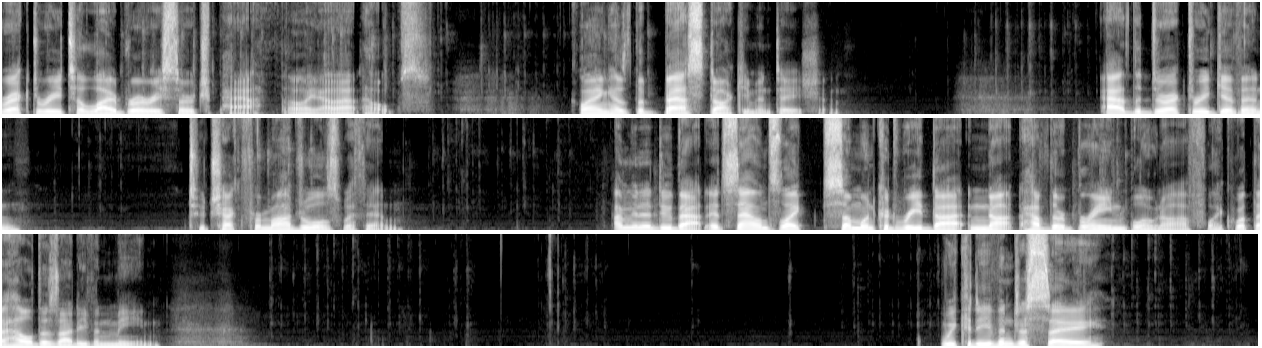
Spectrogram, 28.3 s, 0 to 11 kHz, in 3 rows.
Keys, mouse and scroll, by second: 0.0 alt+b, 0.3 alt+f, 0.5 alt+f, 0.7 alt+f, 0.8 alt+b, 1.0 alt+b, 1.2 alt+b, 1.3 alt+b, 1.5 alt+b, 1.7 alt+b, 1.9 alt+b, 2.4 ctrl+space, 2.4 ctrl+e, 2.5 ctrl+g, 2.9 ctrl+s, 3.1 ctrl+a, 3.2 ctrl+space, 3.2 ctrl+e, 3.3 ctrl+g, 3.9 alt+b, 4.0 alt+b, 4.2 alt+b, 4.4 alt+b, 4.6 alt+b, 4.8 alt+b, 5.2 alt+b, 7.5 ctrl+alt+f, 7.7 ctrl+alt+f, 7.8 ctrl+alt+f, 8.0 ctrl+alt+f, 8.2 ctrl+alt+f, 8.8 ctrl+alt+b, 9.0 ctrl+alt+f, 9.2 ctrl+alt+f, 9.7 ctrl+alt+b, 10.1 ctrl+alt+f, 10.3 ctrl+alt+f, 11.0 ctrl+alt+f, 11.1-12.3 typing, 12.8 ctrl+a, 12.8 ctrl+space, 12.9 ctrl+e, 13.0 ctrl+g, 13.5 ctrl+s, 13.6 ctrl+space, 13.6 ctrl+a, 17.2 ctrl+g, 17.6 ctrl+s, 17.7 ctrl+space, 17.8 ctrl+e, 20.9 ctrl+g, 21.3 ctrl+s, 21.4 ctrl+space, 21.5 ctrl+a, 21.8 ctrl+g, 22.0 ctrl+e, 22.2 ctrl+space, 22.3 ctrl+a, 22.9 ctrl+g, 23.3 ctrl+s, 23.4-24.0 ctrl+n, 24.1-24.8 ctrl+p, 25.2 ctrl+n, 25.6 alt+f, 25.7 alt+f, 25.9 alt+f, 26.2 alt+b, 26.3 alt+b, 26.8 alt+f, 27.4 ctrl+BackSpace, 27.6 ctrl+BackSpace, 27.7-28.2 typing.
